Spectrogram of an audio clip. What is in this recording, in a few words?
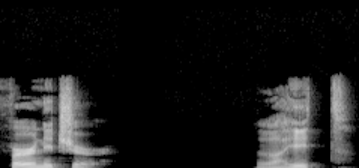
"furniture" – "רהיט"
